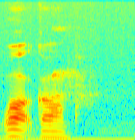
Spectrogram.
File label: redheaded woodpecker, Cheyenne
